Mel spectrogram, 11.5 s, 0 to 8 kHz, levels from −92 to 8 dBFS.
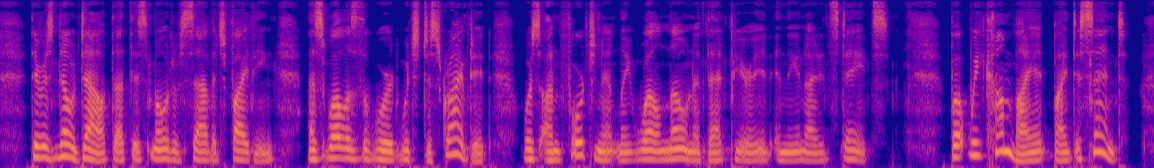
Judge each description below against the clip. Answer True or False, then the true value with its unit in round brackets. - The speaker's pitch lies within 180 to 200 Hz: False (160 Hz)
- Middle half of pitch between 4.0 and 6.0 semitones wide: False (3.6 semitones)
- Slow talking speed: False (185 wpm)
